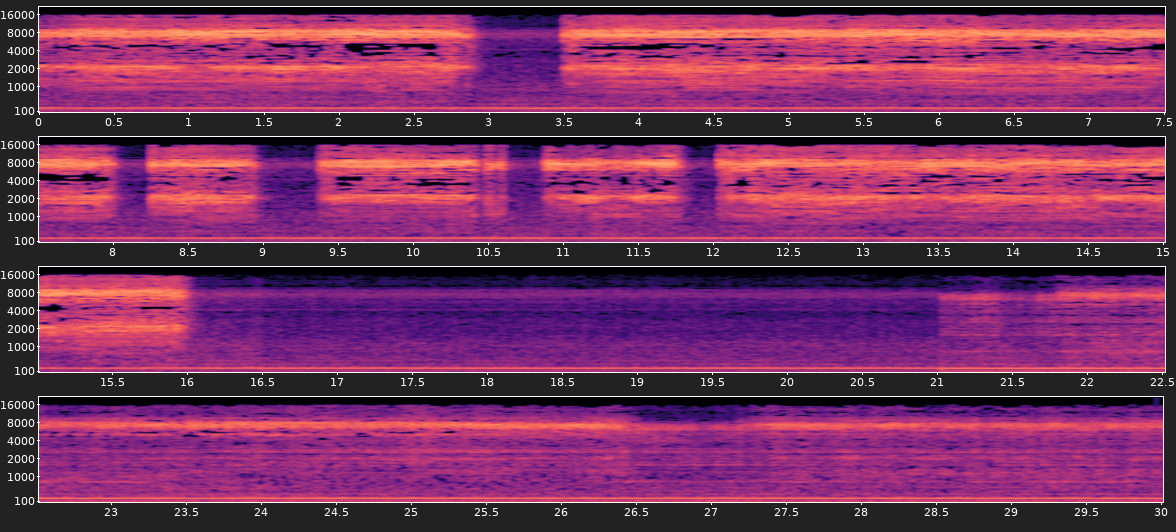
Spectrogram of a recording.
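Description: Mountain goat horn being ground against a spinning abrasive wheel: a loud steady hiss over the motor's constant hum, broken by several brief lifts. About halfway through the grinding stops and only the motor hum is left, then a softer sanding hiss comes in as the handle's edge is worked on a small drum.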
